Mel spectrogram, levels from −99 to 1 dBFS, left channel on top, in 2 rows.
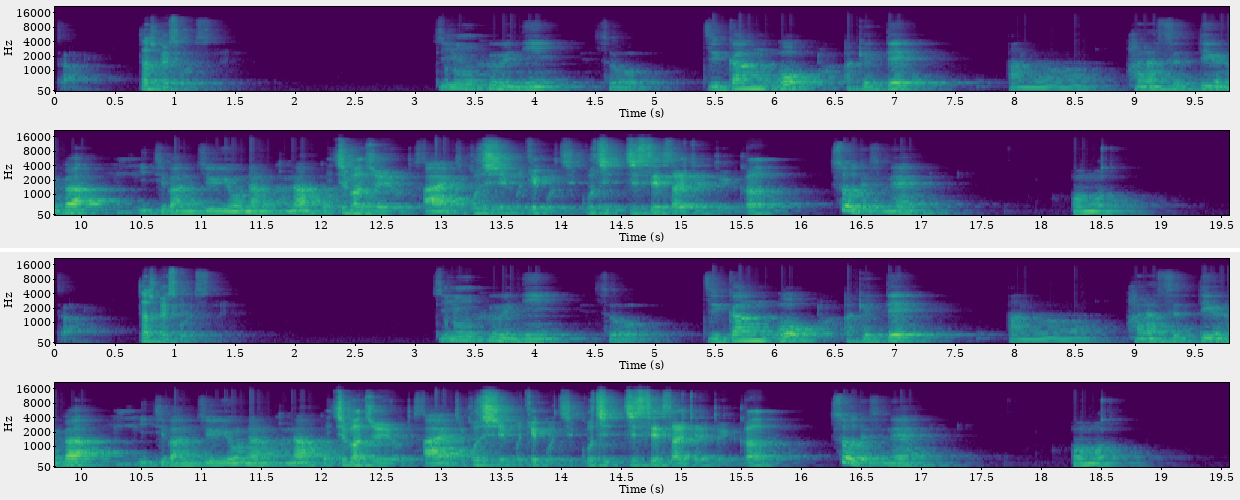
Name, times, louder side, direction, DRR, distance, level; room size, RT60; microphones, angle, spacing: voice 1, 0.7-1.3 3.2-3.5 12.1-12.9 13.2-15.7, right 3 dB, 80° right, 4 dB, 1.3 m, -31 dB
voice 2, 3.2-4.1 4.6-4.8 5.4-7.1 7.9-8.6 8.9-10.1 10.5-12.1 12.8-13.2 16.2-17.0 18.2-18.6, right 1 dB, 5° right, -2 dB, 1.5 m, -32 dB
14.0 x 6.2 x 3.2 m, 0.88 s
head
